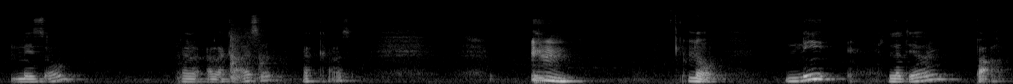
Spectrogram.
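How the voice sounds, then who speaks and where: A man studying on his own in a casual vlog, reading aloud haltingly, repeating syllables and swearing when he stumbles. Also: medium pitch, mellow. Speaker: language learner.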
